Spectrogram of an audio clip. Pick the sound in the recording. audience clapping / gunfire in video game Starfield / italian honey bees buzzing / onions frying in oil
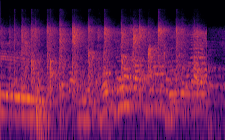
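audience clapping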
